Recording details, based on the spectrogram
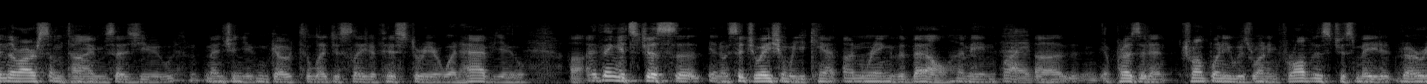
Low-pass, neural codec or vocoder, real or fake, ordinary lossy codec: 7.2 kHz; vocoder, 24 kHz, 100 mel bands, Vocos; fake; AAC, 32 kbps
